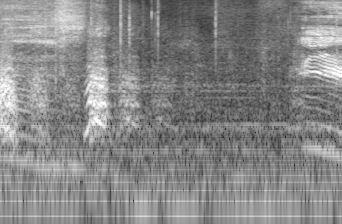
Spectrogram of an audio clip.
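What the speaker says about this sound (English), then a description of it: "I hear only barking." The space dog Cosmo barks and yips in Marvel's Guardians of the Galaxy video game, a few loud close barks early on, then a low drone and faint ticks while voices talk in the background.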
